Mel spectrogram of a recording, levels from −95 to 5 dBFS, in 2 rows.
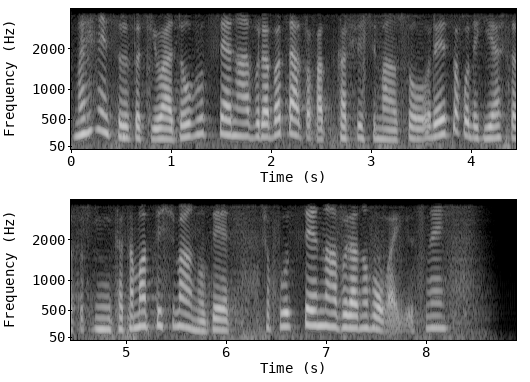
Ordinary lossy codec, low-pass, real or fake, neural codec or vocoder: none; 3.6 kHz; fake; codec, 16 kHz, about 1 kbps, DyCAST, with the encoder's durations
